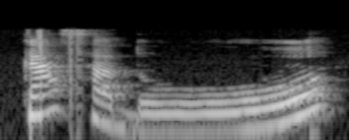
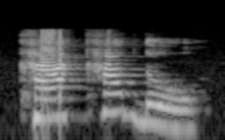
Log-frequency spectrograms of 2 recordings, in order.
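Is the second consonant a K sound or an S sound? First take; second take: S sound; K sound. First: The second consonant sounds like S. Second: The second consonant sounds like K. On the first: "escritas com o C e o cedilha" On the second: "sem o cedilha"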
